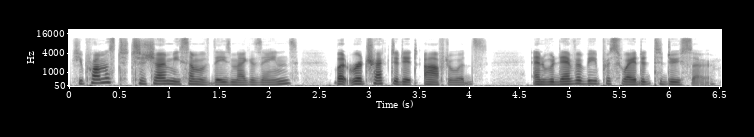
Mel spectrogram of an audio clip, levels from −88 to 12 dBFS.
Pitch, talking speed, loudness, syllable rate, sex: 175 Hz, 195 wpm, -20 LUFS, 6.1 syllables/s, female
